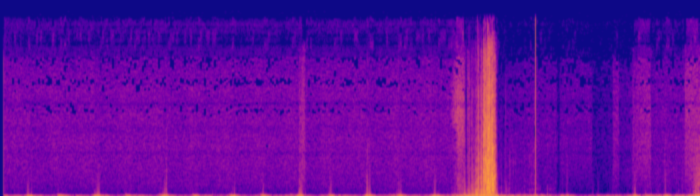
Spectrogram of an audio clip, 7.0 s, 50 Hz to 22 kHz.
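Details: Heartbeat recorded on a phone app from the chest of a woman whose boyfriend says her heart doesn't always sound normal when he lies on it. About 88 beats a minute, fairly regular, with a brief rustling noise midway.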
